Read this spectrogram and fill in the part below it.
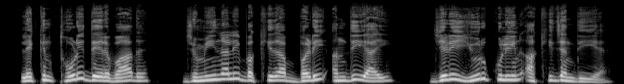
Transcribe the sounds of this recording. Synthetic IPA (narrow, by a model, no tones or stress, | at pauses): leːkɪnt̪ʰoːɽid̪eːɾbaːd̪ | d͡ʒəmĩːnaːliːbəkʰːid̪aːbɐɽiːʔə̃nd̪iːaːiː | d͡ʒeːɽijʊɾkʊliːnaːkʰːid͡ʒə̃nd̪iːɛ̰ː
